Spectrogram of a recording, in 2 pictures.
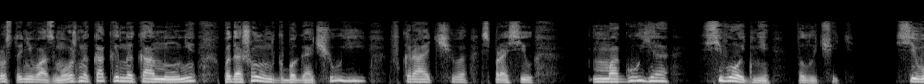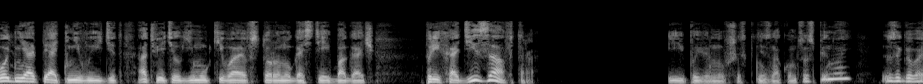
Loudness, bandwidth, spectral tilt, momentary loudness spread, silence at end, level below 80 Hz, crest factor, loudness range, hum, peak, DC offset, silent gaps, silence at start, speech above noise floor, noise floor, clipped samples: -19 LUFS; 8 kHz; -6 dB/octave; 11 LU; 0 s; -44 dBFS; 18 dB; 5 LU; none; -2 dBFS; under 0.1%; 5.75-5.85 s, 8.56-8.93 s, 15.42-15.61 s, 15.68-15.90 s; 0 s; 58 dB; -77 dBFS; under 0.1%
